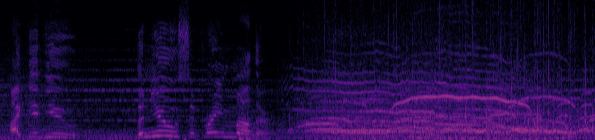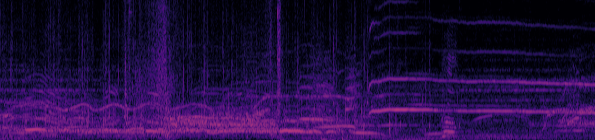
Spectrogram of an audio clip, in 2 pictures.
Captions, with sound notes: I give you the new Supreme Mother! (Chosen cheering and applauding) (Chosen screaming) Help!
